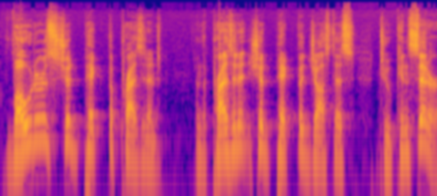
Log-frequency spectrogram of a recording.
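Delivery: ordinary talk, nothing marked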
